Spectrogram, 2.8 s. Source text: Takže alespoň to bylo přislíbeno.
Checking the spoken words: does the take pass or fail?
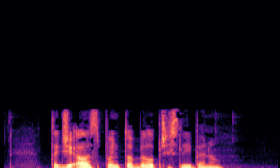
pass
